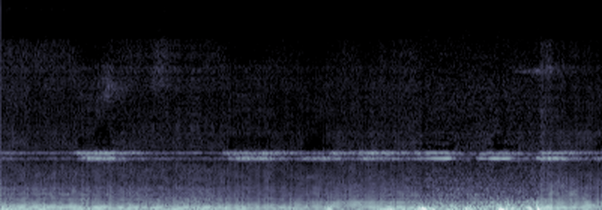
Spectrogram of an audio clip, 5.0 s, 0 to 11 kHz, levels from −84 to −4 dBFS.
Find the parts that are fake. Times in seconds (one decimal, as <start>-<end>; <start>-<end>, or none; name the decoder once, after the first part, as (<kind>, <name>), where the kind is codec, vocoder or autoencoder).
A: 0.0-3.5 (vocoder, WaveNeXt); 4.5-5.0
